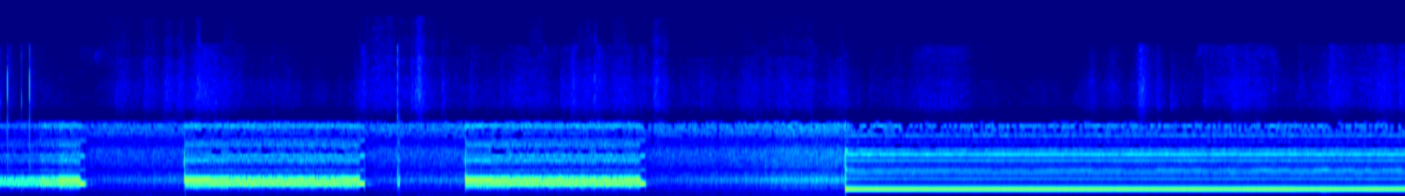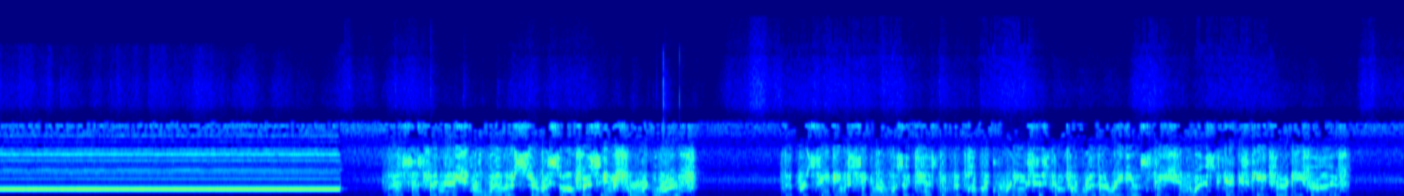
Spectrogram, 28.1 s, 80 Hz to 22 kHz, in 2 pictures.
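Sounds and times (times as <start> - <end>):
steady warning alarm tone: 1.9 - 3.7, 4.7 - 6.5, 8.4 - 20.0.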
